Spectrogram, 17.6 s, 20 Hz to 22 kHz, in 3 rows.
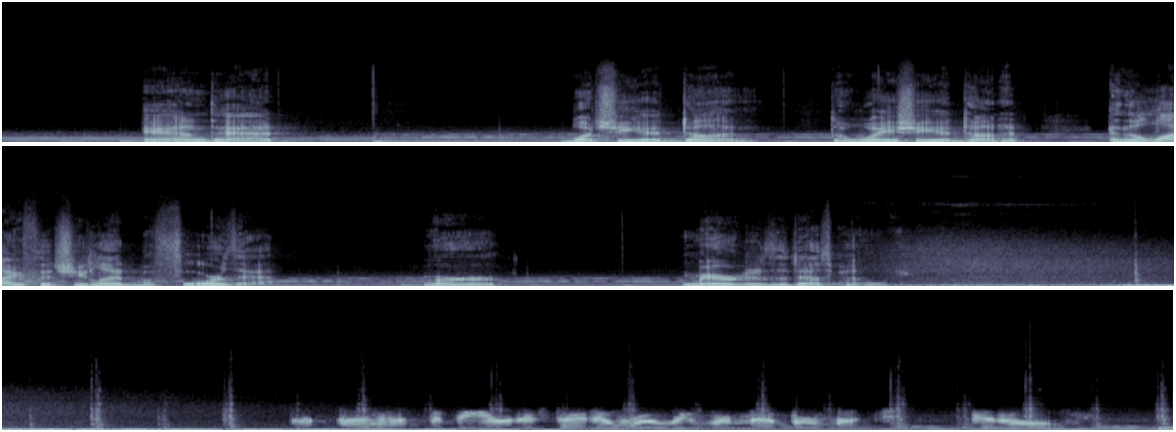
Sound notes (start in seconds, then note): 11.8 clock ticking; 13.0 over recording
